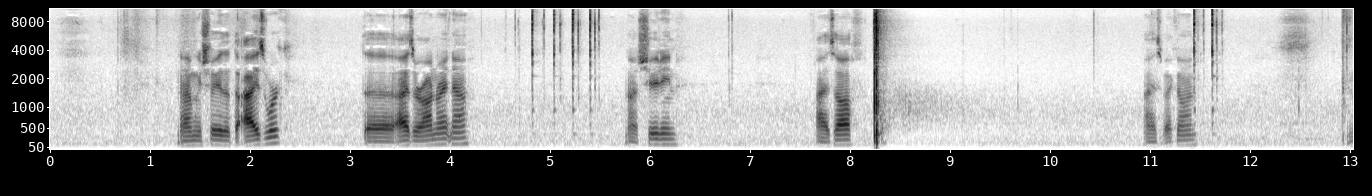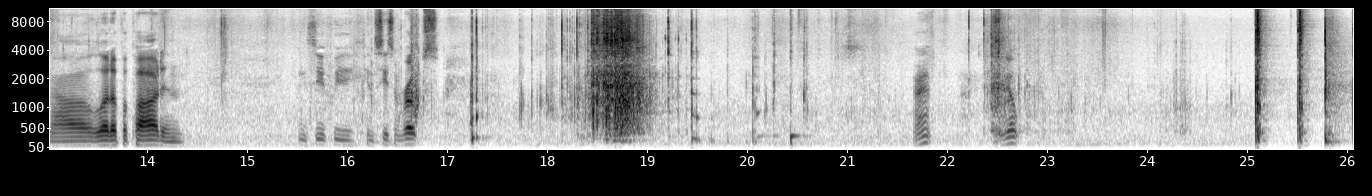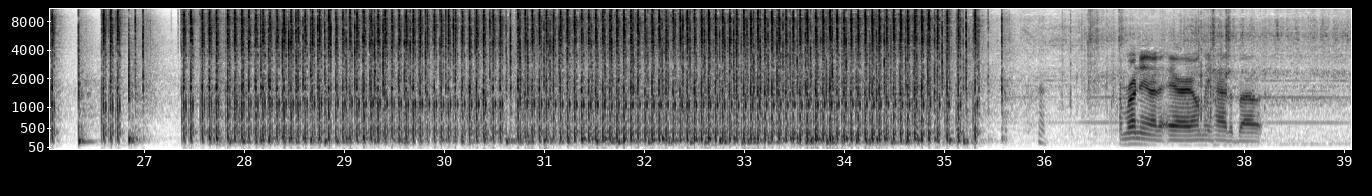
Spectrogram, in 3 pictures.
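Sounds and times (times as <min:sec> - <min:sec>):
paintball marker firing: 0:08.2 - 0:09.0, 0:25.1 - 0:35.7.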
